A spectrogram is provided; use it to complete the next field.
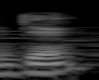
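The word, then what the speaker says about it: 下: dessous ou en bas sa lecture on est gay comme dans G la diarré on peut aussi retrouver sa lecture h dans geta qui sont les sandales en bambou traditionnel qu'on met avec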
